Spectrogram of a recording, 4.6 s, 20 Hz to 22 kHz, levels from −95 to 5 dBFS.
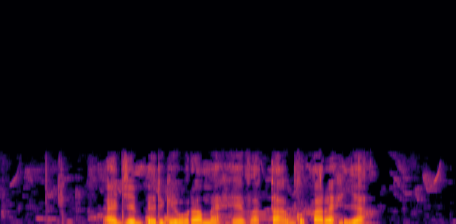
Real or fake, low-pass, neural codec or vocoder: real; 7.2 kHz; none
